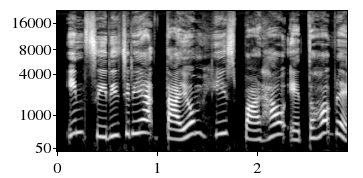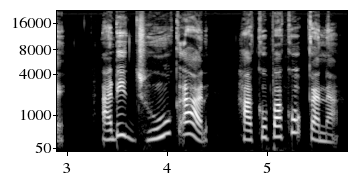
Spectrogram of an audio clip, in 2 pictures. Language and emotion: Santali, happy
